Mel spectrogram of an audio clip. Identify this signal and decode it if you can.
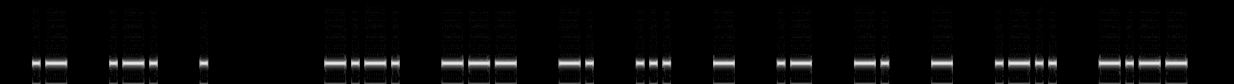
Morse code, heard as a keyed tone, about 18 wpm, spaced as for 12 wpm, 1000 Hz. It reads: ARE CONSTANTLY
